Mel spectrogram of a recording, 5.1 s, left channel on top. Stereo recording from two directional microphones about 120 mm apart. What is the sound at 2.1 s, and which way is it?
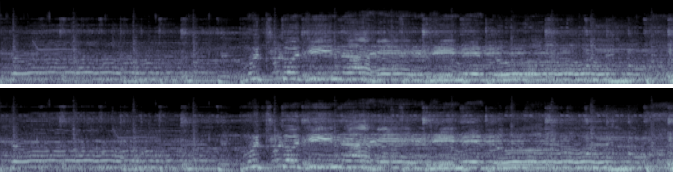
Music, 30° left (ahead or behind).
